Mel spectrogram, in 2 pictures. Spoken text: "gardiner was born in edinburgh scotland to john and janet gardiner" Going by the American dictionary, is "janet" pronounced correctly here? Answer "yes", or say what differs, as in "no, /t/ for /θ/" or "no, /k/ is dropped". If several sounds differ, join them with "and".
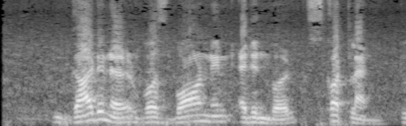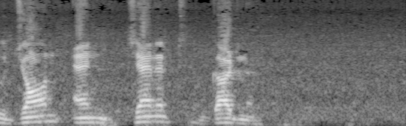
yes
